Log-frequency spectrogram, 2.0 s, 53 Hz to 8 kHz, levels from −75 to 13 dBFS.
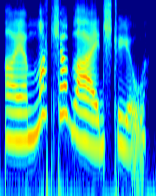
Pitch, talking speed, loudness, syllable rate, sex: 255 Hz, 185 wpm, -16 LUFS, 5.0 syllables/s, female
